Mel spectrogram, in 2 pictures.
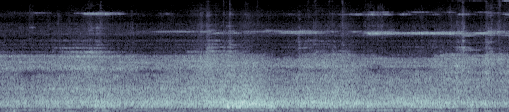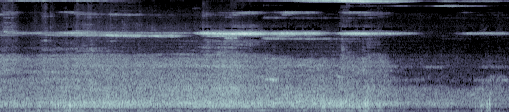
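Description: Container wagons of a freight train rolling past close by: a steady rumble of wheels on rail with a high-pitched wheel squeal, loudest a few seconds before the end. The sound fades near the end as the last wagon passes and draws away.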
